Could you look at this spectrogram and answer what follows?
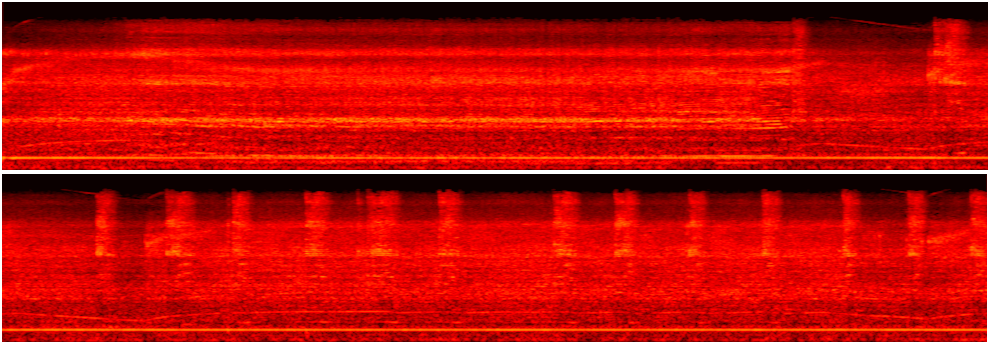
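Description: An angle grinder or cutting tool slicing through the tie rod end of a DIY wheelbarrow go-kart, a loud continuous whine that shifts pitch as it bites, followed by a series of sharp rhythmic metallic taps, close by.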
